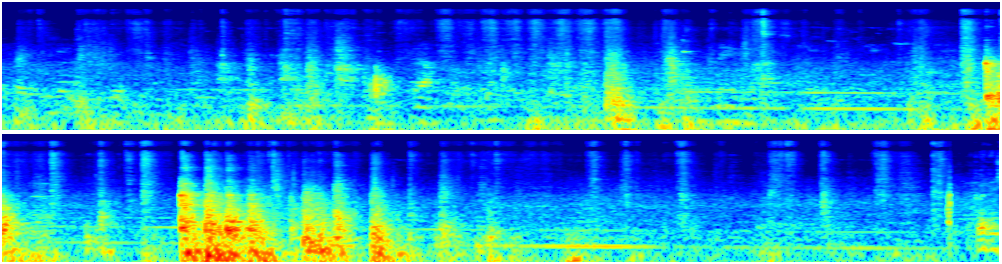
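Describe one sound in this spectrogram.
Trowels scrape and tap on bricks and mortar.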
